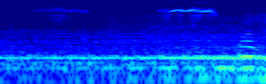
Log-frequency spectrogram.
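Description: Nestling grackles begging: two thin, high-pitched wavering calls, the second near the middle, over a steady low hum.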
